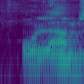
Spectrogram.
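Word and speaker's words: עולם: en la torá Entonces tenemos la ain que es muda Y dónde está la vocal a la izquierda aquí es y cuál vocal es esa la y aquí decimos o oam así es olam significa universo mundo eterno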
